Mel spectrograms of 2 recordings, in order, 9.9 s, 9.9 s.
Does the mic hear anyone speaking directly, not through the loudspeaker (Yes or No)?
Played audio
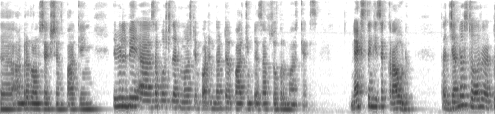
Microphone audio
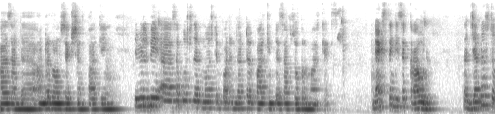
No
